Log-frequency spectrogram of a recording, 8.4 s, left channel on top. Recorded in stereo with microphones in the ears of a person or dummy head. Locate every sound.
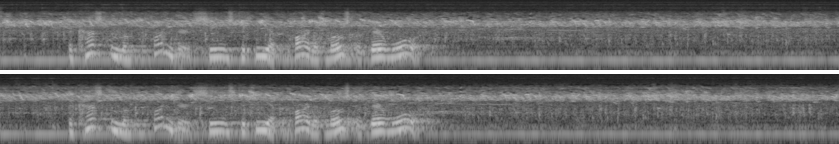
0.7 s a man speaking: 15° left (ahead or behind), 2 m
